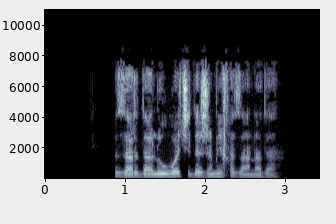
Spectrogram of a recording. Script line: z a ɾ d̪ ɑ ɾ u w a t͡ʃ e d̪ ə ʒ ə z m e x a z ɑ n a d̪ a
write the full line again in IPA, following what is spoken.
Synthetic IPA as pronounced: z a ɾ d̪ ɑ l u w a t͡ʃ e d̪ ə ʒ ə m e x a z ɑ n a d̪ a

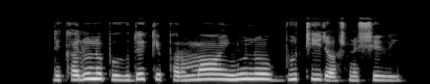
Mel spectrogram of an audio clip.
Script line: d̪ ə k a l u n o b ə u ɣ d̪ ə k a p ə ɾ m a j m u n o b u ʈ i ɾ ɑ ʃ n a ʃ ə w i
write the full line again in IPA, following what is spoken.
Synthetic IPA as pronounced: d̪ ə k a l u n o p ə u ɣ d̪ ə k e p ə ɾ m ɑ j n u n o b u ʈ i ɾ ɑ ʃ n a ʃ ə w i

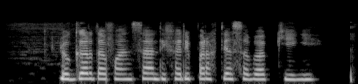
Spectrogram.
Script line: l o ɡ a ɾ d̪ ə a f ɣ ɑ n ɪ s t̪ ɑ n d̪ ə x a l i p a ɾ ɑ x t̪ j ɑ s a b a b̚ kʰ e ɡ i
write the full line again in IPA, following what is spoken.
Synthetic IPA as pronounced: l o ɡ a ɾ d̪ ə a f ɣ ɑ n ɪ s t̪ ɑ n d̪ ə x a ɾ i p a ɾ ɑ x t̪ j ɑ s a b a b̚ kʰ e ɡ i

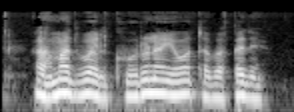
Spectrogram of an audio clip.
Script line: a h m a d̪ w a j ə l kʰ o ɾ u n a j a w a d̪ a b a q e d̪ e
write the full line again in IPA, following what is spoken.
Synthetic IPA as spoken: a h m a d̪ w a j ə l kʰ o ɾ u n a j a w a t̪ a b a q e d̪ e

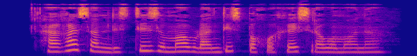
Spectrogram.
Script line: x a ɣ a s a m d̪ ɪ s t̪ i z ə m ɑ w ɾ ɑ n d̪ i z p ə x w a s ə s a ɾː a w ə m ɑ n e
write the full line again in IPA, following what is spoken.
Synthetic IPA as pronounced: h a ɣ a s a m d̪ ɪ s t̪ i z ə m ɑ w ɽ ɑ n d̪ i z p ə x w a x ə s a ɾ a w ə m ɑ n a

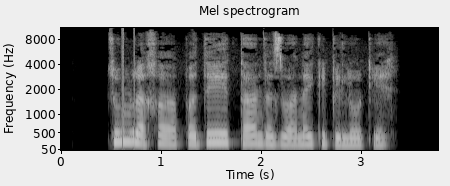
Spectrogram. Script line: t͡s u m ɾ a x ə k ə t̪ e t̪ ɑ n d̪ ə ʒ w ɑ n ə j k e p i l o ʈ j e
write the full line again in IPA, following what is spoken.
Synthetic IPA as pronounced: t͡s u m ɾ a x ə p ə d̪ e t̪ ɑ n d̪ ə z w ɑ n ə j k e p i l o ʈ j e

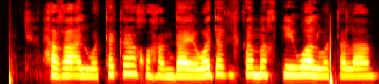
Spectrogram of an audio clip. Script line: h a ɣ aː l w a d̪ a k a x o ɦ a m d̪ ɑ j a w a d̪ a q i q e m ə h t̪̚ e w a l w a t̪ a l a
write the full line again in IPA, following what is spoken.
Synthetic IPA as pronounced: h a ɣ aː l w a t̪ a k a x o ɦ a m d̪ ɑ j a w a d̪ a q i q a m ə x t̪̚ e w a l w a t̪ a l a

